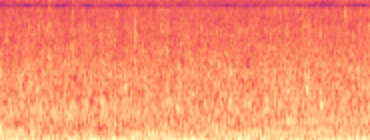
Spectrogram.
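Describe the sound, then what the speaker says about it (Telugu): Water flowing in a backyard creek in the evening, a steady, even rush and trickle heard close by with no breaks. "యాక్చువల్గా చూడండి మాకు ఇలా వాటర్ ఫ్లో ఉందన్నమాట"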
